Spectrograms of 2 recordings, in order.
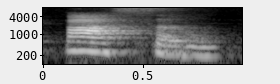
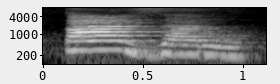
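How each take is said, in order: First: The middle consonant is a hissing s sound. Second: The middle consonant is a buzzing z sound. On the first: The speaker calls it right. "não iria ser pássaro" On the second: The speaker calls it wrong. "se aqui tivesse só um S"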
